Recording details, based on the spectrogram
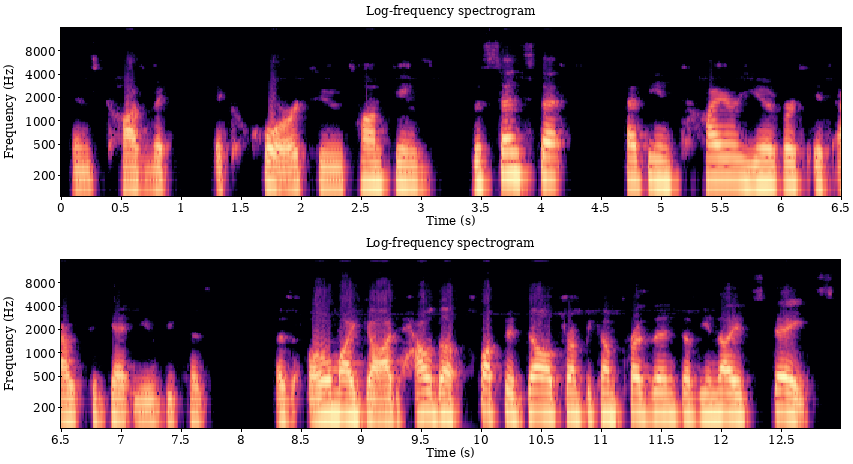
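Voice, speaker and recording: Rambling man guest, dull lo-fi sound. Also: medium pitch. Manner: rambling, analytical, trailing restarts. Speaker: guest writer. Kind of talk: casual interview chat.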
